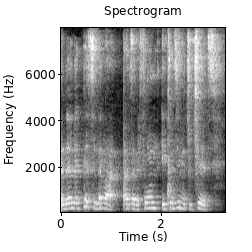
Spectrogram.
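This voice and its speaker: Noticeable background noise and audible room echo surround a woman whose pitch varies in an ordinary way. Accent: Zulu. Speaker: caller to live show. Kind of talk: personal story.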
